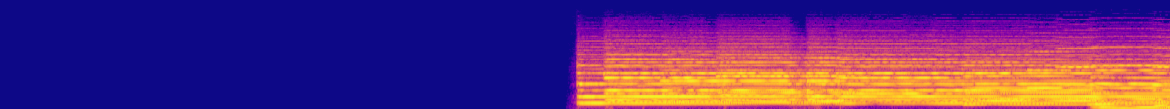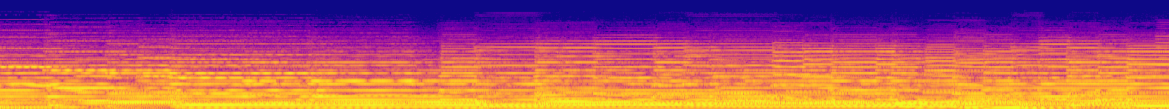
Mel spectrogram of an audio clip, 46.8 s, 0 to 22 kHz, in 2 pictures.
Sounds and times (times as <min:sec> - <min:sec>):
Background music: 0:11.6 - 0:46.7.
